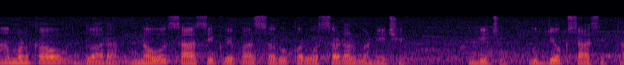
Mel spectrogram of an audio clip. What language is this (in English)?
Gujarati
